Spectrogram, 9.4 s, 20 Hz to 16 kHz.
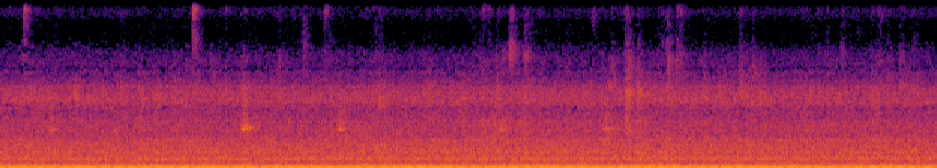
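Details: Consul CM020 20-litre microwave after magnetron replacement (previously loud noise and no heating), heating water for one and a half minutes. Steady low hum, no buzzing, arcing crackle or rattle; normal heating operation.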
